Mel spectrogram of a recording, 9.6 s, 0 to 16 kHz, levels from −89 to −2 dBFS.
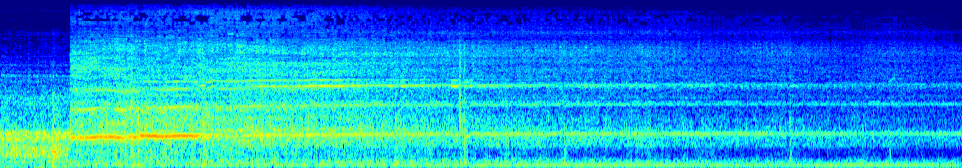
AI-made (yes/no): no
